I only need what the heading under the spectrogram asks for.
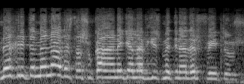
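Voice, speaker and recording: A woman's voice: very high voice, animated, a bit bright, a little hiss or hum. An actress playing a coy, sassy young woman in a film comedy. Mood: mocking. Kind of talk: 1980s film comedy acting.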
